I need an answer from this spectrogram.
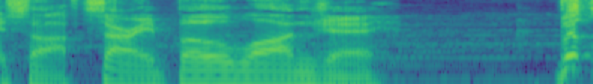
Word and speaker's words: Bollinger: DM me about it Bolan bolt bow lon J but the J is very soft sorry Bowl on J but like what are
